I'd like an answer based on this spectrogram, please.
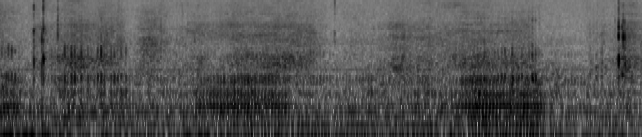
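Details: Pet cat purring continuously during brushing, a deep, even vibrating rumble with slight swells in strength, accompanied by faint rustling and a few crisp brush clicks.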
